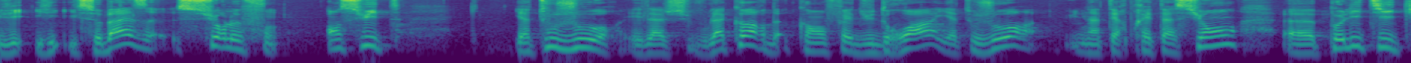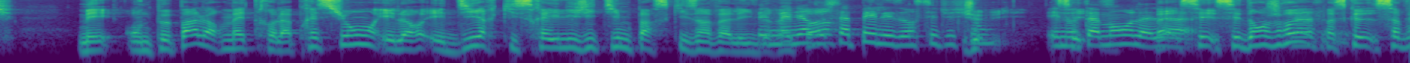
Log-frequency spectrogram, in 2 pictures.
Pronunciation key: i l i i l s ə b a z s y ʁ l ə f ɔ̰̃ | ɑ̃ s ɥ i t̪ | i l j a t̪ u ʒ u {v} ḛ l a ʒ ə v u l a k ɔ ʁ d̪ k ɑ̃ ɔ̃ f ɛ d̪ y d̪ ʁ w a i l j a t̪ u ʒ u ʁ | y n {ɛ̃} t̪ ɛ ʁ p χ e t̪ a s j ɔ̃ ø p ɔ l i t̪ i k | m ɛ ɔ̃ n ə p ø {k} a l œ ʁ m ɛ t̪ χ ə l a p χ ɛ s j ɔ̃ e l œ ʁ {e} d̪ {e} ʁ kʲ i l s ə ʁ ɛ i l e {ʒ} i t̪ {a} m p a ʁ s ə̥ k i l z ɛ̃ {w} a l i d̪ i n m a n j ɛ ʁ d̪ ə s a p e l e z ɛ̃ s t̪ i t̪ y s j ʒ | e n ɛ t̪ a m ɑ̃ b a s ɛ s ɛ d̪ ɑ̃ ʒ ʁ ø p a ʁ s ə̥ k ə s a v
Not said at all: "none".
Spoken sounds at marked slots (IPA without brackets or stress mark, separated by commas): ʁ, ɛ̃, p, e, i, ʒ, i, v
